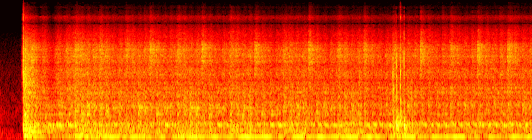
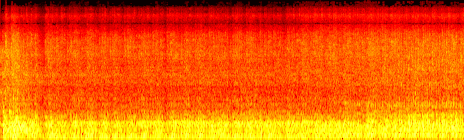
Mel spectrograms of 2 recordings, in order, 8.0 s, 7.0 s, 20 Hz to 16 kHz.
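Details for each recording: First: 393 cubic inch V8 on first start attempt after Holley Sniper EFI conversion, fuel pump primed; about eight seconds of even cranking with no firing; crank no start because the coil wire was not installed. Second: Carbureted car converted to Holley Sniper EFI, running smoothly right after the spark plug wires were reinstalled in the correct rotation direction: a steady, even low rumble with no stumble or misfire, a healthy engine.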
